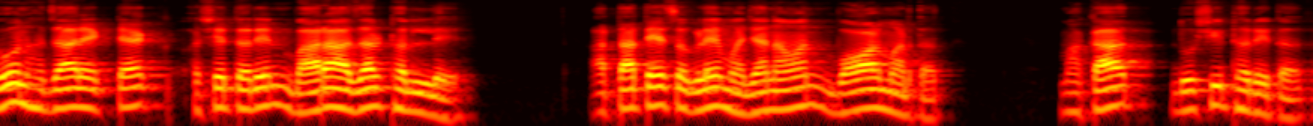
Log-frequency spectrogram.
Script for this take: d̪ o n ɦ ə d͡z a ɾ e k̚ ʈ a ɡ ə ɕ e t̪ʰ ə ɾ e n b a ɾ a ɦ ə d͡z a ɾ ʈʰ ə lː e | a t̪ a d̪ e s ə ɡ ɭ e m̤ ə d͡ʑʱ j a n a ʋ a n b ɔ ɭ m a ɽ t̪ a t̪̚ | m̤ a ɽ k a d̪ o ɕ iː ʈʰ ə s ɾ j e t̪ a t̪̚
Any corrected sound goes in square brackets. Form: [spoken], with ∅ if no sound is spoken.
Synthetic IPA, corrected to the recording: d̪ o n ɦ ə d͡z a ɾ e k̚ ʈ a [k] ə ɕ e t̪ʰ ə ɾ e n b a ɾ a ɦ ə d͡z a ɾ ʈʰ ə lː e | a t̪ a [t̪] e s ə ɡ ɭ e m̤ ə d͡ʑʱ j a n a ʋ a n b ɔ ɭ m a ɽ t̪ a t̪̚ | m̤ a [∅] k a d̪ o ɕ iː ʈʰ ə [∅] ɾ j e t̪ a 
